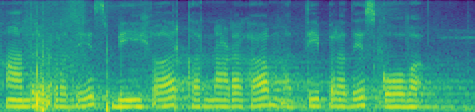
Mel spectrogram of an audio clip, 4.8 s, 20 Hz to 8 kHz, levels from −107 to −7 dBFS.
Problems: none marked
